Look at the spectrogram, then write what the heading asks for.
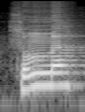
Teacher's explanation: میم مشدد پر غنہ کرنا ہے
